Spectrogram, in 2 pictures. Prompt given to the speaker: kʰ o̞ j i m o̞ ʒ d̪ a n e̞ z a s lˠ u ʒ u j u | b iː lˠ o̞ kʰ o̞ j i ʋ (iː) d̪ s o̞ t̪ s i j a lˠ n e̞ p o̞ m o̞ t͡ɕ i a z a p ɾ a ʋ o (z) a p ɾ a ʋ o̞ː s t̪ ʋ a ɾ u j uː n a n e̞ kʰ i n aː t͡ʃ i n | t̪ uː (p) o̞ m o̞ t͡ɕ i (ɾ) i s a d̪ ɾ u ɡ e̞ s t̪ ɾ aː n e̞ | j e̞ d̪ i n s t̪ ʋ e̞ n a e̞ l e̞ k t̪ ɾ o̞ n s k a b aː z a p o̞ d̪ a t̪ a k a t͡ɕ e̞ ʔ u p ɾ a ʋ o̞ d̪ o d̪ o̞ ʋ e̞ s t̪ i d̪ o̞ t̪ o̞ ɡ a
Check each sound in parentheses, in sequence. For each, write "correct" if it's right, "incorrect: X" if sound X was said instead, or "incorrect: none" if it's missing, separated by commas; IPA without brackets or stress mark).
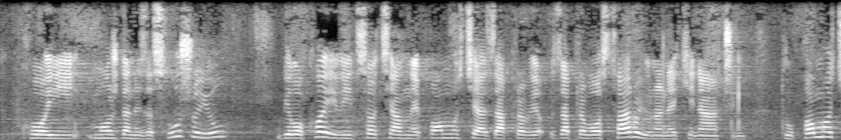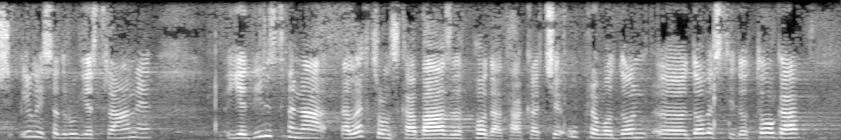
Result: correct, correct, correct, incorrect: l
